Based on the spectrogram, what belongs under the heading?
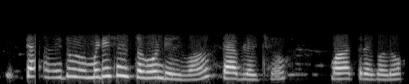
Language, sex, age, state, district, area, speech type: Kannada, female, 18-30, Karnataka, Davanagere, rural, conversation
